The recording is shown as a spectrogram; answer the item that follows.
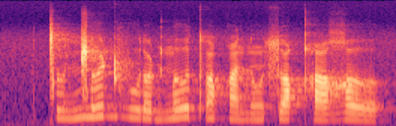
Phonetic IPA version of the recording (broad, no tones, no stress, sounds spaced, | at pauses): ǀ ɯ ŋ͡ǁ ɯ ɖ v u ɾ o ɖ n̪ ɤ tʼ ũ q ɛ̃ d ɾ ũ s u qʰ ɤ ʁ ɤ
